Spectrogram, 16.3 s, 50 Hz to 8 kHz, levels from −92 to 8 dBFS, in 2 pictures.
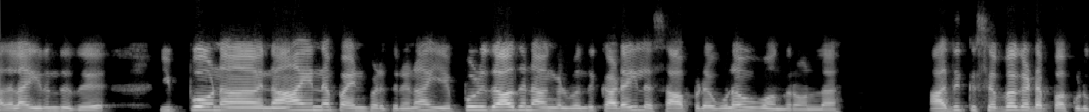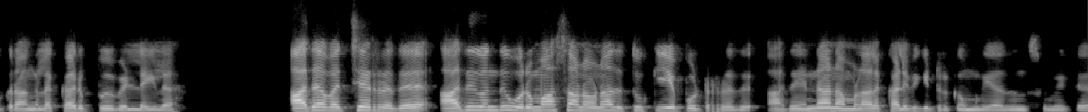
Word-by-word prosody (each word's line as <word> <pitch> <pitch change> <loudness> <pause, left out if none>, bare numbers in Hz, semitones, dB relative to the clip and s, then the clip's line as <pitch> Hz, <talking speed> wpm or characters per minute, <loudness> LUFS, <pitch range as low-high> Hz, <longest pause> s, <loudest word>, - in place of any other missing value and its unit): அதெல்லாம் 185 +6 +1
இருந்தது. 185 -6 -2 0.6
இப்போ 210 +4 +3 0.2
நான் 200 -1 +4
நான் 220 +4 +5
என்ன 230 -1 0
பயன்படுத்துனேன்னா, 195 0 -2 0.2
எப்பொழுதாவது 235 +4 +4
நாங்க 195 -3 +1
வந்து 200 +3 -4
கடையில 210 +2 +2
சாப்பிட 170 0 +1
உணவு 205 +1 +1
வாங்குறோம்ல, 145 -3 -4 0.9
அதுக்கு 225 +3 -4
செவ்வகடப்பா 215 -5 +2
குடுக்குறாங்கல்ல 160 -1 -4
கருப்பு, 170 0 -2
வெள்ளையில 150 -3 -4 1.0
அத 200 +4 +5
வச்சிட்றது 200 -3 +1 0.3
அது 195 +6 +1
வந்து 225 +3 -2
ஒரு 205 - +2
மாசம் 215 +2 +2
ஆன 205 -1 0
உடனே 205 +2 0
அத 200 - -4
தூக்கியே 200 -1 -1
போட்றது. 150 -4 -6 0.2
அது 155 +2 -6
என்ன 185 +3 +2
நம்மளால 160 0 0
கழுவிகிட்டு 165 +2 -4
இருக்க 145 - -8
முடியாதுன்னு 140 0 -7
சொல்லிட்டு 125 -1 -10
190 Hz, 135 wpm, -23 LUFS, 160-210 Hz, 1.0 s, நான்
